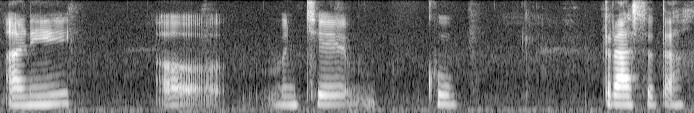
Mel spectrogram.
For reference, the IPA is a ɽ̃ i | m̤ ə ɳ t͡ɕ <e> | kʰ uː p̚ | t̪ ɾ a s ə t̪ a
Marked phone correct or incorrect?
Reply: correct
